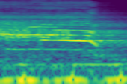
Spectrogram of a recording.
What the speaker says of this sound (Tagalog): nakarinig kami ng sigaw ng lalaki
